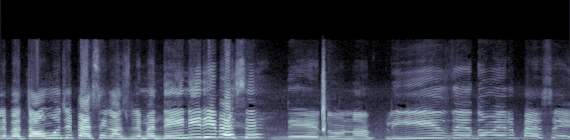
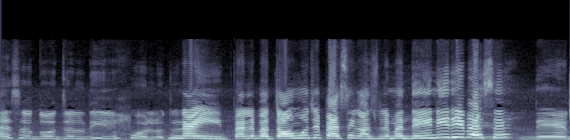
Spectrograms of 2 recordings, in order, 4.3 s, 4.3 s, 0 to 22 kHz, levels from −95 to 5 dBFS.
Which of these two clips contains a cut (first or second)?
second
